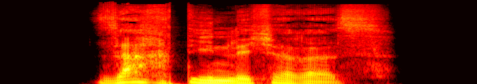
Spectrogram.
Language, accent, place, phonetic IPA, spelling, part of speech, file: German, Germany, Berlin, [ˈzaxˌdiːnlɪçəʁəs], sachdienlicheres, adjective, De-sachdienlicheres.ogg
- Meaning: strong/mixed nominative/accusative neuter singular comparative degree of sachdienlich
